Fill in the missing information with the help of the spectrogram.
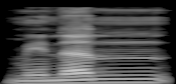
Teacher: यहाँ नून मुशद्दद पे गुन्ना होगा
